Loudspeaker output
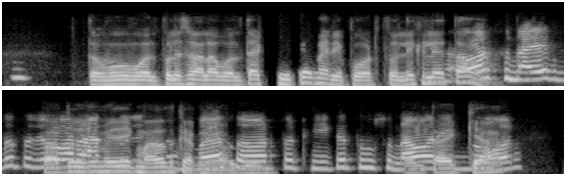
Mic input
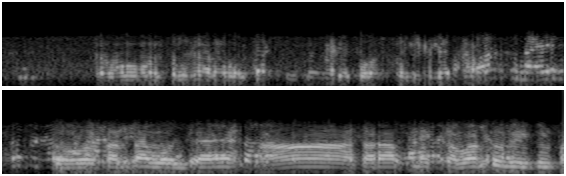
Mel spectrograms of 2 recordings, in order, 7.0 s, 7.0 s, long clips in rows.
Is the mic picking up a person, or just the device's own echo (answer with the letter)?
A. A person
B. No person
A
